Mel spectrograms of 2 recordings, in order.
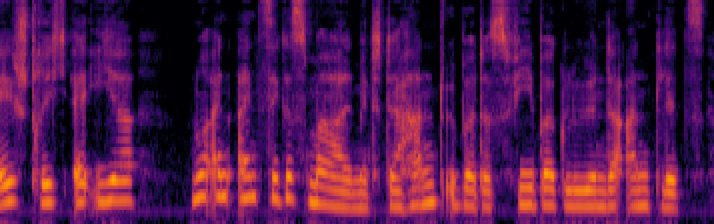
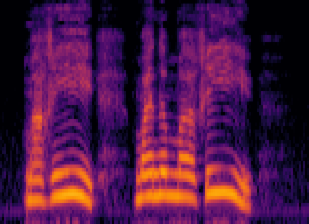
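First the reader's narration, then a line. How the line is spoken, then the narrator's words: Terrified mother calling outside. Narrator (German): rief in diesem Augenblick der Mutterstimme in Todesangst draußen auf der Treppe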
